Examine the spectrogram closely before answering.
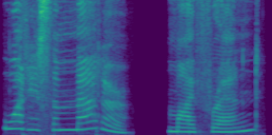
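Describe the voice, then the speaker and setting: A woman voicing a kind, generous young shepherd boy in a children's storybook, gentle and earnest. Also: high voice, sing-song, slow pace, pitched above the performer's own voice, full character voice. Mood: gentle concern.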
